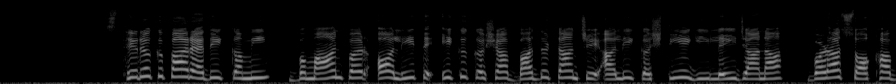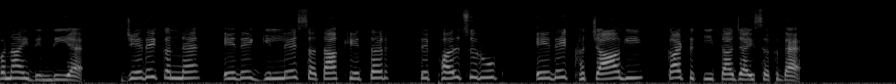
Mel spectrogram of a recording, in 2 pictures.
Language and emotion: Dogri, neutral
